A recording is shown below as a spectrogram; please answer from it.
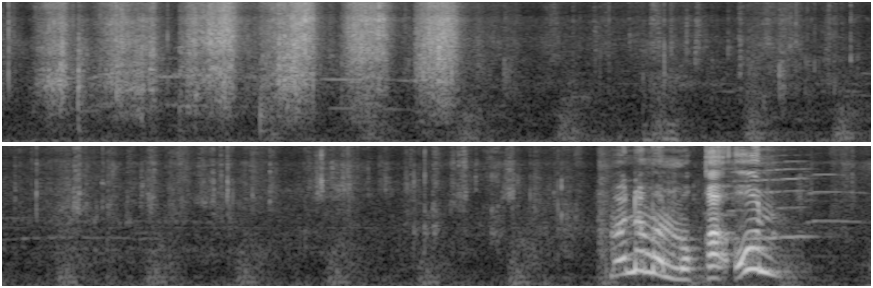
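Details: Labrador and Japanese Spitz mix puppies indoors; two loud rising-falling whines with bright harmonics near the end, after softer rhythmic sounds and faint background noise.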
